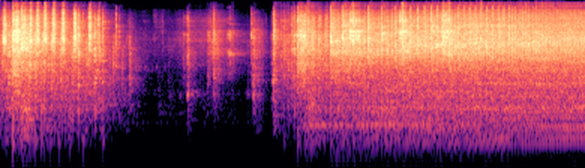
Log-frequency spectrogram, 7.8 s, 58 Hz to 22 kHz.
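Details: Neglected 8 hp Ariens snow thrower after carburetor work, fresh fuel, primed and choked: cranking bursts, a few sputters, then it catches and settles into a steady, even run.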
